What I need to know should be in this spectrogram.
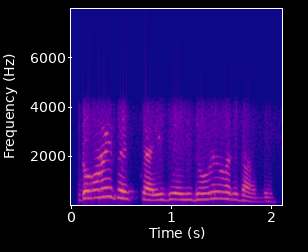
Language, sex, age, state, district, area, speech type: Punjabi, female, 18-30, Punjab, Muktsar, urban, conversation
